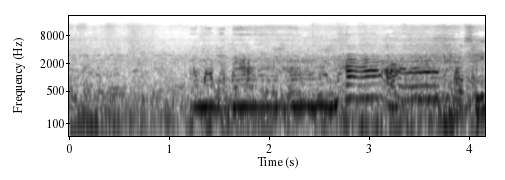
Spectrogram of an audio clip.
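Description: City street traffic rumble. From about a second in there is a held tone that jumps higher with a wavering stack of overtones about three seconds in.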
